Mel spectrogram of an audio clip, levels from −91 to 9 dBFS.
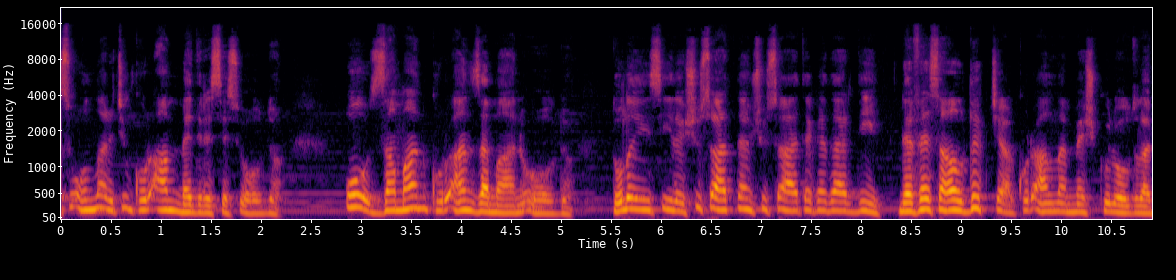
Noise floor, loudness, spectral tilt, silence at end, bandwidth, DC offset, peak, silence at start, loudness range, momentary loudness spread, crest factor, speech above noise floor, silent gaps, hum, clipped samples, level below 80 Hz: -49 dBFS; -19 LUFS; -7 dB/octave; 0 s; 12.5 kHz; under 0.1%; 0 dBFS; 0 s; 2 LU; 10 LU; 18 dB; 30 dB; none; none; under 0.1%; -64 dBFS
